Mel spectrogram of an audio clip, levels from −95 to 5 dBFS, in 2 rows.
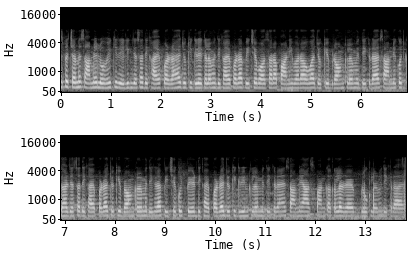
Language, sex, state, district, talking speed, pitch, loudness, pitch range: Hindi, female, Chhattisgarh, Jashpur, 340 wpm, 205 Hz, -17 LUFS, 200-215 Hz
